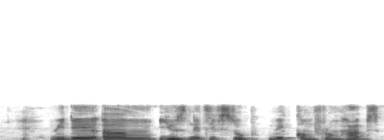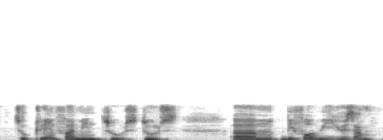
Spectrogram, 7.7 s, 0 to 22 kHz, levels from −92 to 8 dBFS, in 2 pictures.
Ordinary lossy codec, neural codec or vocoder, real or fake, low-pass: AAC, 48 kbps; none; real; 5.4 kHz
